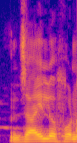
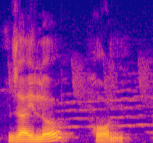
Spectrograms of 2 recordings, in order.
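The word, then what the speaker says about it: xylophone: এক্সের উচ্চারণ যদি বর্গীয় উচ্চার মতো হয় তাহলে কিন্তু এ হয়, যেমন জাইলোফোন আছে না, জাইলোফোন, জাইলোফোন হলো এক ধরনের বাদ্য যন্ত্র, ঠিক আছে, এর আগে এ হবে।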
